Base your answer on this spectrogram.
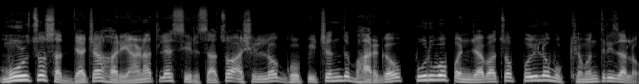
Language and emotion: Goan Konkani, neutral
